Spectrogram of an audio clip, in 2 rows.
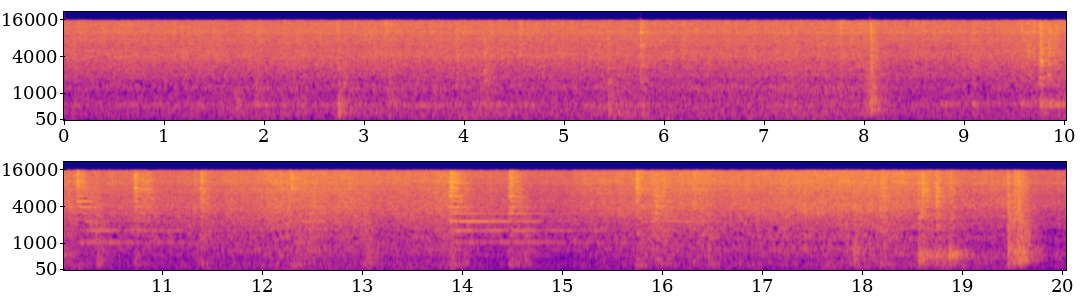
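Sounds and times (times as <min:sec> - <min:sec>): vegetables sizzling in oil: 0:00.0 - 0:20.0
metal spoon clinking on pan: 0:09.6 - 0:16.6.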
